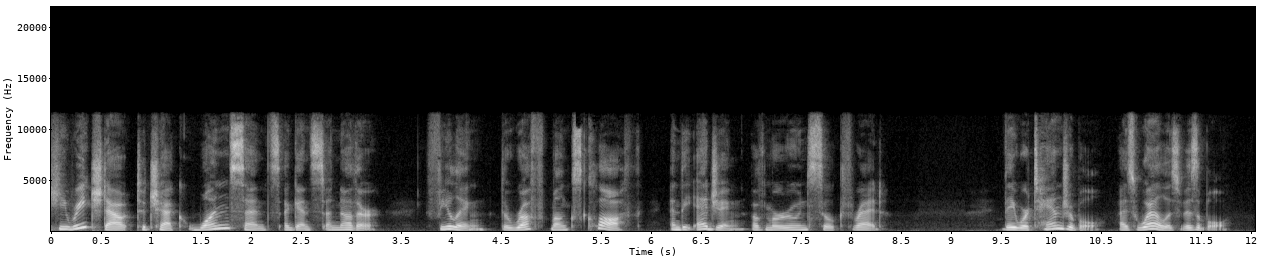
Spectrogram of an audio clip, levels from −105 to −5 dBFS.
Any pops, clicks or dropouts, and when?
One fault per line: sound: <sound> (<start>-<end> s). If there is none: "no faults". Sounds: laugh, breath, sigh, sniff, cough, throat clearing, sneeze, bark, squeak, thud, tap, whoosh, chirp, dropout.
no faults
